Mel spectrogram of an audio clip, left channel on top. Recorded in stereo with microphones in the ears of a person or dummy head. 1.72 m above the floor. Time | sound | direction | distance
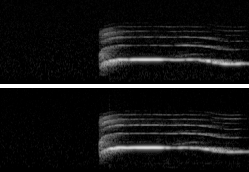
1.0 | a scream | 30° right (ahead or behind) | 2.5 m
